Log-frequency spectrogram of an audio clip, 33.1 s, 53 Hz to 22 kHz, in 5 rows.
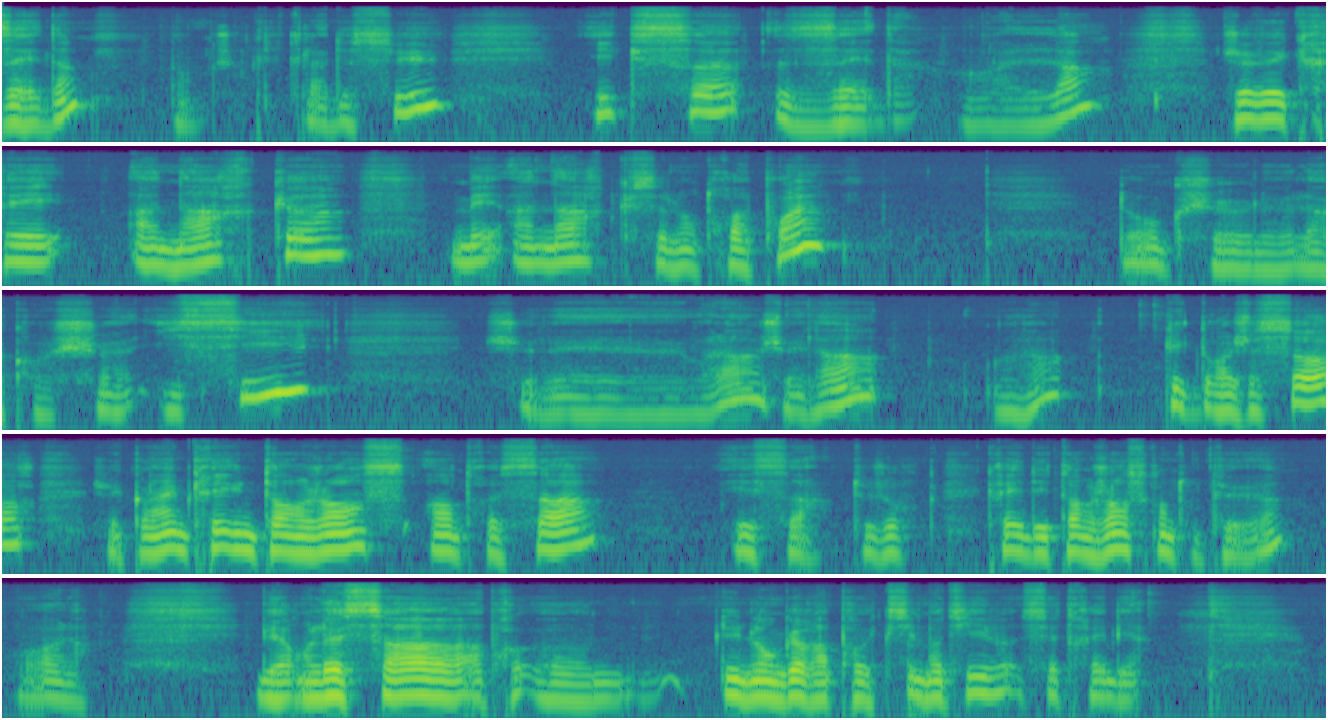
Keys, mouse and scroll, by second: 1.2 click, 4.1 click, 4.9 click, 9.6 click, 11.0 click, 14.2 click, 16.7 click, 17.9 click, 18.5 right click, 21.2 click, 23.4 click, 25.8 t, 26.9 right click.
